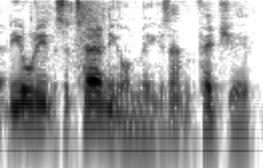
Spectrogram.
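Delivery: ordinary talk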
